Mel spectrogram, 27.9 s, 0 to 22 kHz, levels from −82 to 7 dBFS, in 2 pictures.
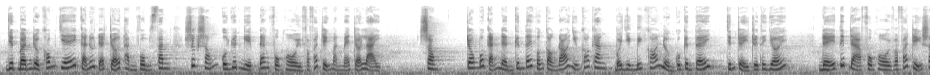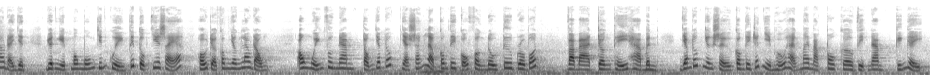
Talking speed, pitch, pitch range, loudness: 260 wpm, 240 Hz, 210-280 Hz, -20 LUFS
